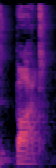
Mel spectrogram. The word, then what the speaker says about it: Bhut: all characters right is butt burns or otherwise pronounced as butt so g'day uh monty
